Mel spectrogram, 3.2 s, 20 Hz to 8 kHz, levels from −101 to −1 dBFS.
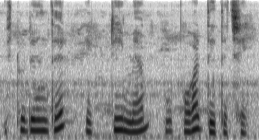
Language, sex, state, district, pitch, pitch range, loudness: Bengali, female, West Bengal, Cooch Behar, 225 Hz, 205-245 Hz, -16 LUFS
